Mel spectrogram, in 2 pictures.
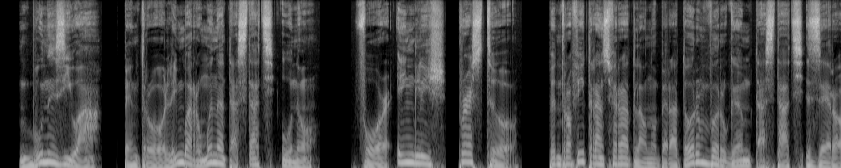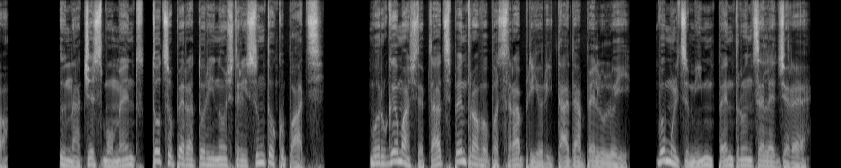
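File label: romanian interactive voice response; Natural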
